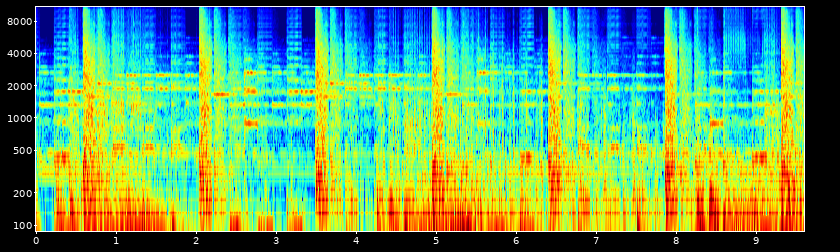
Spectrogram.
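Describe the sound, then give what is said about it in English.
A bass drop sound effect of heavy, booming low-end hits with crashing, explosion-like impacts. Many loud blasts recur throughout over sustained tonal music, with no speech. “Bass drop, man.”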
